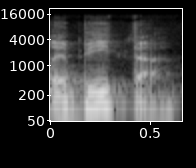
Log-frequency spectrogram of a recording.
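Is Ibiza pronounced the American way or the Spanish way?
Spanish. It is said the local Spanish way. This is what the place is really called. "Apparently, it's called Ibiza"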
